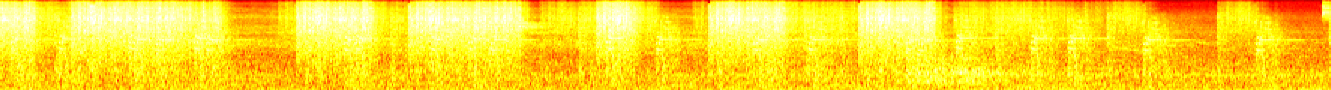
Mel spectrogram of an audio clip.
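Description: Welders in Space Engineers make a faint, continuous crackling, ratcheting mechanical noise that holds steady without breaks for several seconds.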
